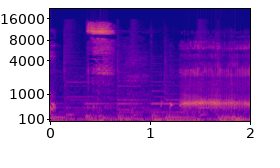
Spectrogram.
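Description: A toddler's short breathy noise, then a high-pitched, drawn-out vocal sound in the second half, over background music.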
